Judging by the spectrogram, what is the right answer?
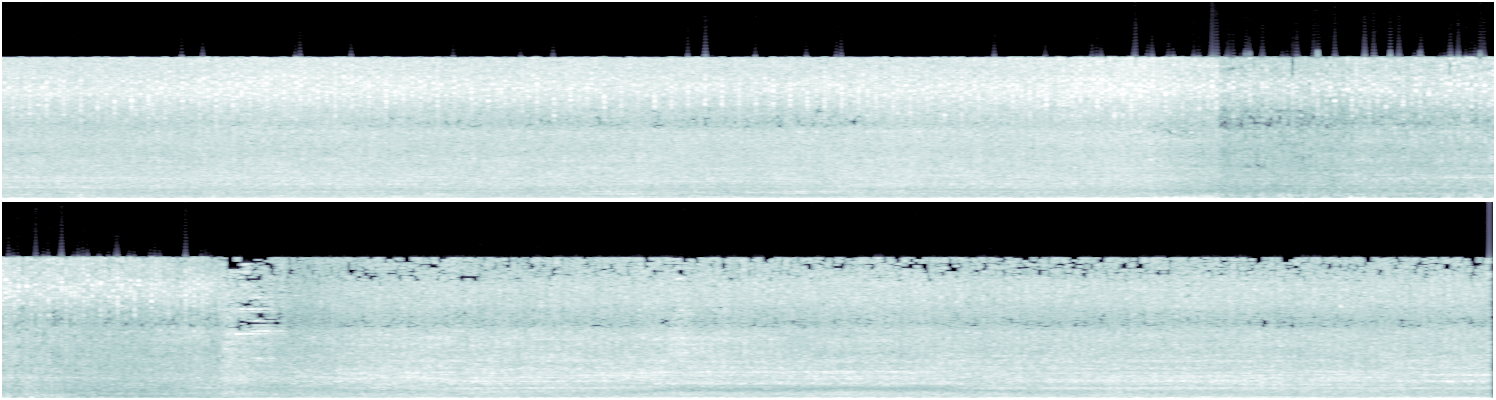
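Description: Toyota Innova engine idling steadily, a smooth even hum with no misfire, just after a cylinder head overhaul. About twelve seconds in the sound drops away for about five seconds, then the idle comes back as loud as before.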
